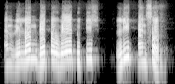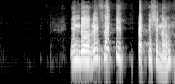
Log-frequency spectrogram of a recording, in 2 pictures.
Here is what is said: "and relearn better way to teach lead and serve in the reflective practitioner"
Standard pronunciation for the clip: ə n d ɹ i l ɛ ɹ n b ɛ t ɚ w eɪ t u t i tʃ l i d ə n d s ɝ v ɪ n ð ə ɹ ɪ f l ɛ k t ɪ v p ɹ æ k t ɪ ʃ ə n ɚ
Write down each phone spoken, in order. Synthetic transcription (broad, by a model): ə n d ɹ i l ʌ n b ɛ t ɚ w eɪ t u t i tʃ l i d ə n s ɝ f ɪ n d ə ɹ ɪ f l ɛ k t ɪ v p ɹ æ k t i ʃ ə n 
